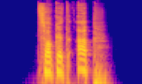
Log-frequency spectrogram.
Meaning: second-person plural subjunctive I of abzocken
- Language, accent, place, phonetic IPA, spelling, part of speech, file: German, Germany, Berlin, [ˌt͡sɔkət ˈap], zocket ab, verb, De-zocket ab.ogg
